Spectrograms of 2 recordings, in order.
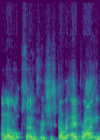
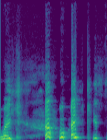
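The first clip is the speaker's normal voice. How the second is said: high words breaking up with laughter; 7 semitones higher than usual. Trying to say a word, laughing while talking. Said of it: "I can't say it without laughing".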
